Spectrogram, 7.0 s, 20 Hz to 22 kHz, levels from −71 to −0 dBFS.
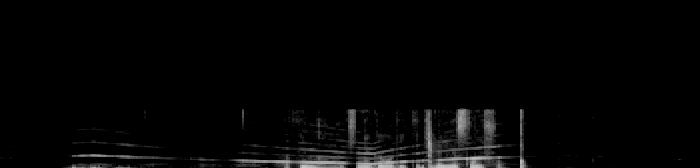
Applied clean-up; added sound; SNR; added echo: neural mask model RNNoise.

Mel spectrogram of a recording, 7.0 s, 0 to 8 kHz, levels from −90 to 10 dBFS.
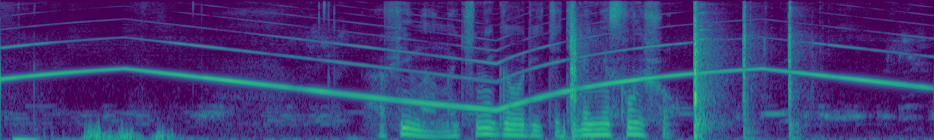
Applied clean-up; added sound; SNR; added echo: none; Motor vehicle (road) / Siren + Computer keyboard; -4 dB; none.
